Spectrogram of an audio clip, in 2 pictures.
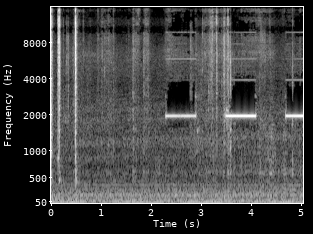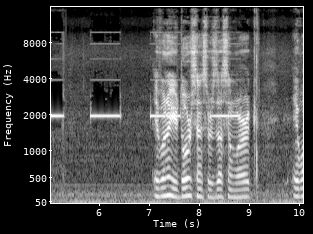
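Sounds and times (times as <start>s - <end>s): dashboard warning chime beeping: 2.2s - 9.1s.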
